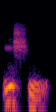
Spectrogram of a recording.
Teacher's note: issue two s's have the sh sound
